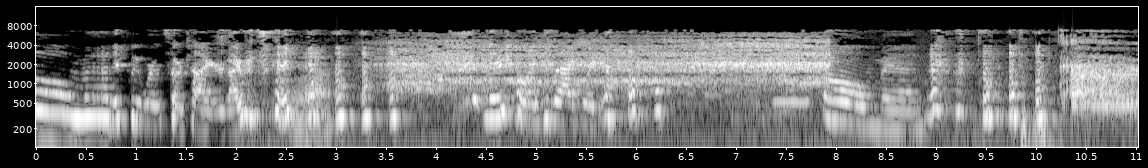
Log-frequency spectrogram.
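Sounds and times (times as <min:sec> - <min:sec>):
speech: 0:00.8 - 0:06.6, 0:07.9 - 0:10.6
laughter: 0:02.0 - 0:08.1, 0:08.9 - 0:10.3
person imitating a dog's growl: 0:10.2 - 0:11.0.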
